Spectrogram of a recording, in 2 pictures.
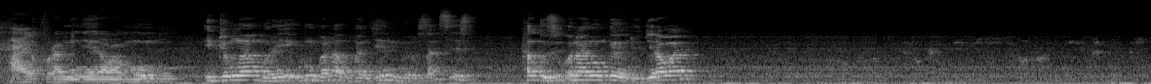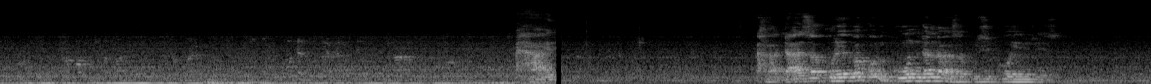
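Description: A young man talks into a phone nearby.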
